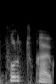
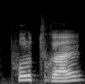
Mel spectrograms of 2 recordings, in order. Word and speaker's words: 포르투갈: 오늘 포르투갈 관련 책이라고.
